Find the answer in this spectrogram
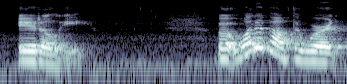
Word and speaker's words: Italy: In the word Italy, that's how we pronounce the country, Italy, the T changes to a fast D because the stress is on that first syllable, Italy.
